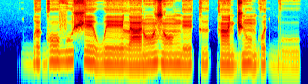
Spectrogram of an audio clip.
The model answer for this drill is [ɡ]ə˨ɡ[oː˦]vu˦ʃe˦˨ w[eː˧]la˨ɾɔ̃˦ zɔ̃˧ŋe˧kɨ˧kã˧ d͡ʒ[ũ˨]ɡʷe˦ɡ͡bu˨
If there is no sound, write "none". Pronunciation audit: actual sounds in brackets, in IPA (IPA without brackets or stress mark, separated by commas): ɡ͡b, oː˦, eː˨, ũ˦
